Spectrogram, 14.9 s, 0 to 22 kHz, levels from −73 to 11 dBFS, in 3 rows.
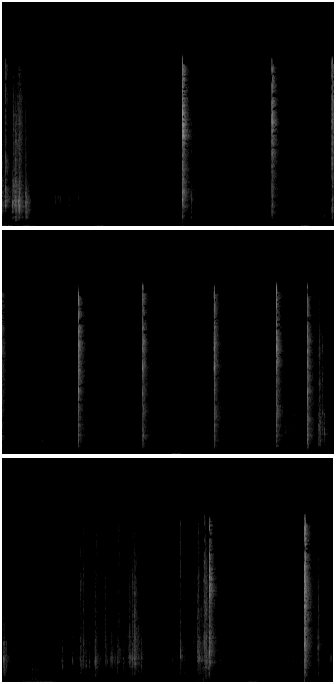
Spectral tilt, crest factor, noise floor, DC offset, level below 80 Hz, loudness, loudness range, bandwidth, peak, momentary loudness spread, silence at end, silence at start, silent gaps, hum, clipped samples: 4.5 dB/octave; 36 dB; -85 dBFS; under 0.1%; -78 dBFS; -33 LUFS; 7 LU; 16.5 kHz; -4 dBFS; 24 LU; 0.2 s; 0 s; none; none; under 0.1%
